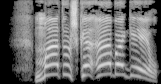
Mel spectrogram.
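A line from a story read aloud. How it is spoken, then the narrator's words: Shouting over engines. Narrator (Russian): прокричал Дик, перекрывая рев моторов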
